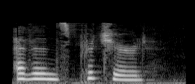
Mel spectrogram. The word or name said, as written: evans pritchard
